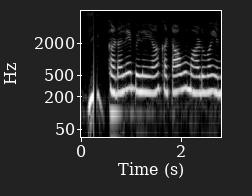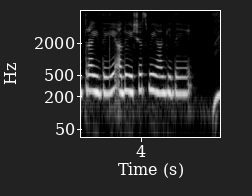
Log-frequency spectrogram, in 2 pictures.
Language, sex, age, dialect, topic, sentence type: Kannada, female, 18-24, Mysore Kannada, agriculture, question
